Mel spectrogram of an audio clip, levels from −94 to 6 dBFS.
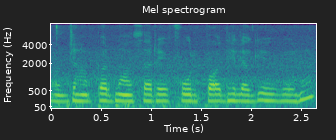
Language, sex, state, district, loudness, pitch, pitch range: Hindi, female, Chhattisgarh, Raipur, -15 LUFS, 190 Hz, 185-195 Hz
